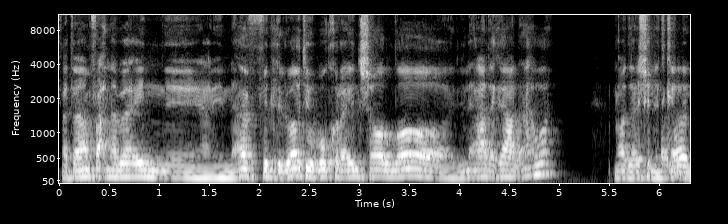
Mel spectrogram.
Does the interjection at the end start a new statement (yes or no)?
yes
